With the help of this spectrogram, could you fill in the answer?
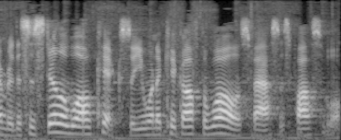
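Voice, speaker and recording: Words come out very fast while music plays behind them. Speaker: gaming streamer. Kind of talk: tutorial. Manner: free-flowing, unscripted.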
